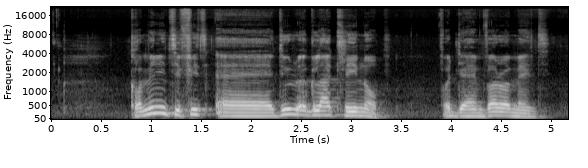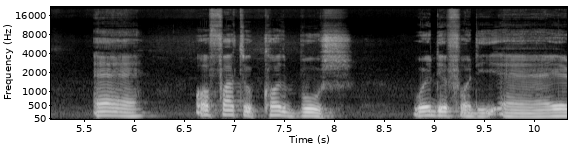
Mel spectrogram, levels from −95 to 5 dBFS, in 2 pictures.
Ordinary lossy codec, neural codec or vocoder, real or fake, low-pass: none; none; real; none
